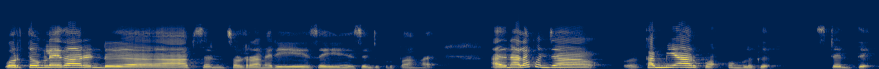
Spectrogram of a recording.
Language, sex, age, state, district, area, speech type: Tamil, female, 45-60, Tamil Nadu, Nagapattinam, rural, spontaneous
